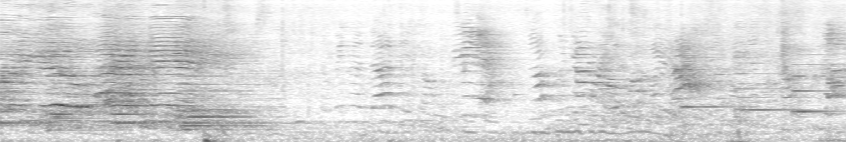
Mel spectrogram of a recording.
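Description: A choir of young children singing a Christmas song, which stops about two and a half seconds in. Quieter young children's voices then chatter and murmur, and a sung note comes back near the end.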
